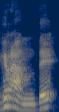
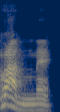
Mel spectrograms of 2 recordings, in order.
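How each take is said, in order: First: It starts with a g, with nd in the middle. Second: It drops the g, with nn in the middle. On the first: This is the standard Italian form. "invece di dire grande" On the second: This is the Sicilian dialect form. "diceva ranne"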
